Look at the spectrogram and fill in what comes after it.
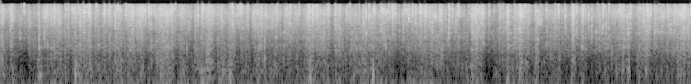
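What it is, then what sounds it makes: Plastic air-cushion packaging film. Fingertips crinkle and squeeze clear, printed polyethylene air-cushion film used as air pillow packaging. The result is a dense, continuous crinkling and crackling that is bright and brittle, with soft crunches and brief pops mixed in at a fairly steady level throughout.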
